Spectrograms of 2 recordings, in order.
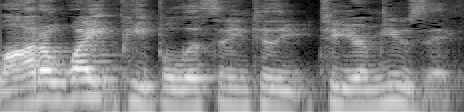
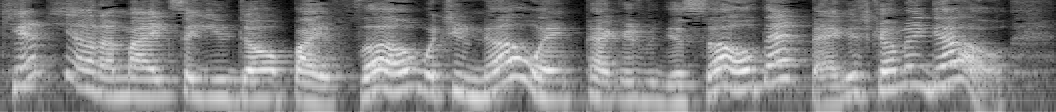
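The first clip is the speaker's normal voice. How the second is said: sassy tone with attitude, pitched up; 6 semitones higher than usual. An artist shows how a verse finally came out on recording, sassy tone. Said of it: "I went for more of like a sassy tone".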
